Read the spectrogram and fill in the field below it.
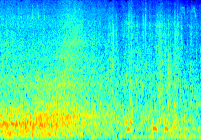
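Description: Water splashes hard against a small rowboat.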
